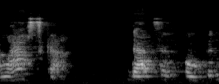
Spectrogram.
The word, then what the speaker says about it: Alaska: alaska when you have a in an open syllable at the beginning of a word or at the end of a word it doesn't have the expected long a sound it says more of an uh alaska that's an open syllable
